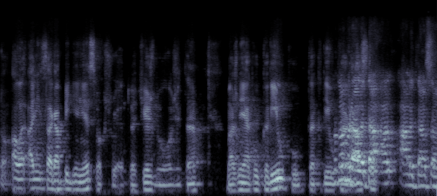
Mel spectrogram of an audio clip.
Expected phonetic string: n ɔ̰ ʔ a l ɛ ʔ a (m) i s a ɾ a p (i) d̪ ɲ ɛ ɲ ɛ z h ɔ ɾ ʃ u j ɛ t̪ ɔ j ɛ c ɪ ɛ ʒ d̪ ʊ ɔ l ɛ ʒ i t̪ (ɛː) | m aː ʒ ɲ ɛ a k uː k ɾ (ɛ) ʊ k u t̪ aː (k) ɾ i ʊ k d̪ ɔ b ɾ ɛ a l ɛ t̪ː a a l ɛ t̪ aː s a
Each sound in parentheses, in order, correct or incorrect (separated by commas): incorrect, correct, correct, incorrect, correct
